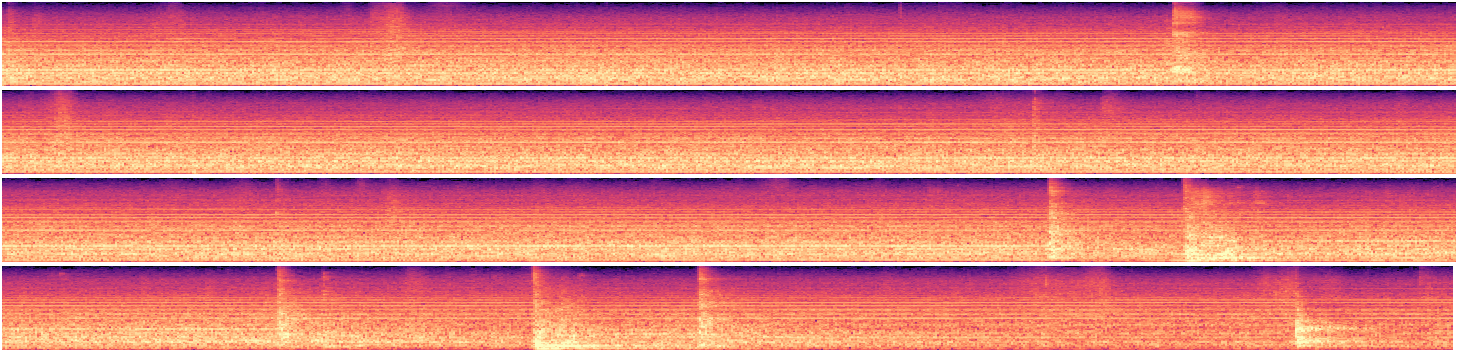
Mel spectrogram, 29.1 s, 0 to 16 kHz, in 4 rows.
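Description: Enco 405G geared-head engine lathe running with its chuck spinning: a steady gear-train whine made of several fixed tones. About twenty seconds in its low hum drops out, and a series of sharp clunks follows as the carriage and headstock levers are shifted.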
